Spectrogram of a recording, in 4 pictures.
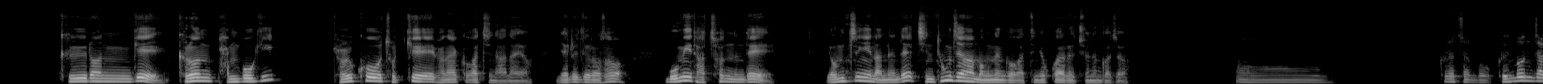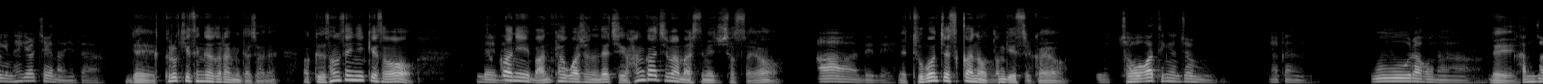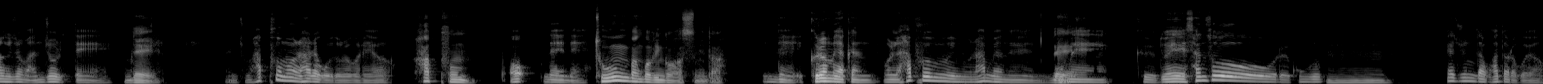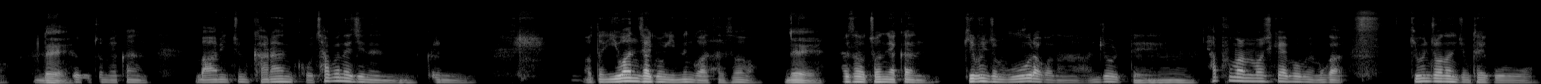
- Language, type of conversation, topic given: Korean, unstructured, 좋은 감정을 키우기 위해 매일 실천하는 작은 습관이 있으신가요?
- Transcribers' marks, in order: tapping; other background noise; sniff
